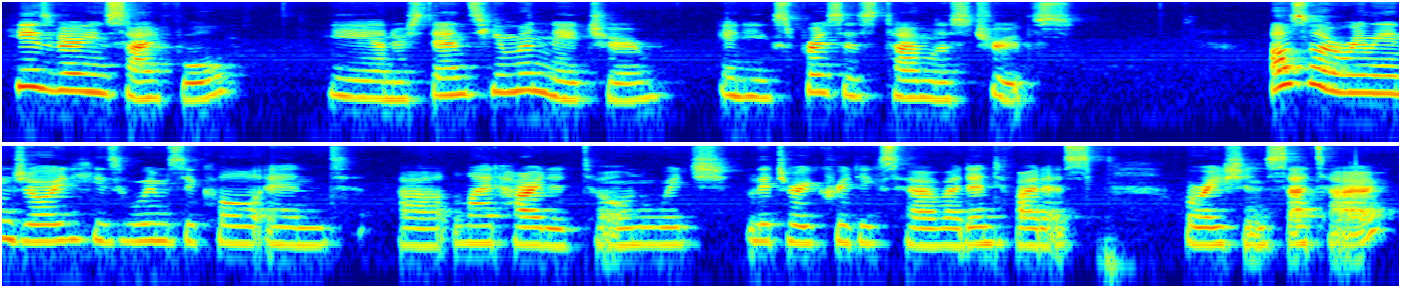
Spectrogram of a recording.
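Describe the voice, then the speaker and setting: A young woman, a university student, giving an earnest, explanatory class presentation on a poem, with frequent pauses and restarts. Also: on the high side, steady tone, fairly bright tone.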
